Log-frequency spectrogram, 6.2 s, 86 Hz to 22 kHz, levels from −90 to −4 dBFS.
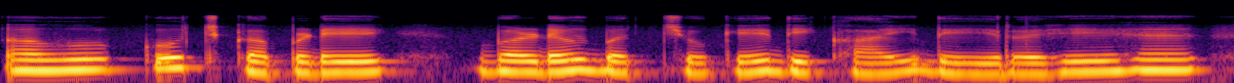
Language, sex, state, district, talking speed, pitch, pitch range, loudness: Hindi, female, Uttar Pradesh, Saharanpur, 95 wpm, 185 Hz, 180-205 Hz, -16 LUFS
